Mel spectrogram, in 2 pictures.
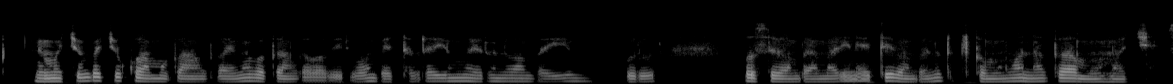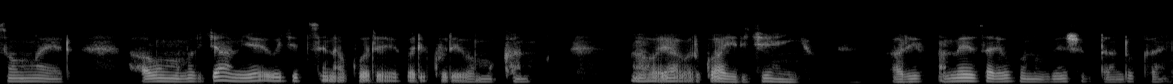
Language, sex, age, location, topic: Kinyarwanda, female, 25-35, Huye, health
